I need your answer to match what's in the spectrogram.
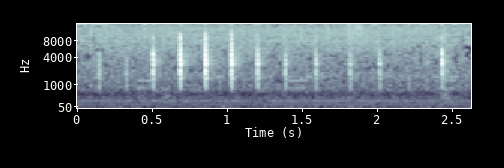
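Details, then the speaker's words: Crosman 2240 air pistol with the barrel band set screws loosened: the barrel rattles with light, irregular clicks; tightening until snug stops the rattle. "how it rattles around now you're going to want to tighten it just so that it becomes snug that rattling goes away"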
